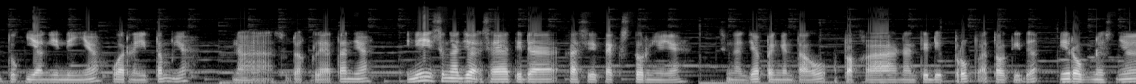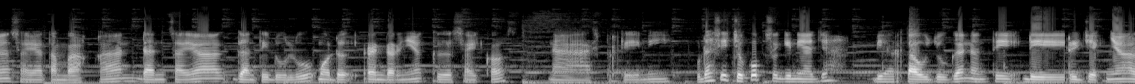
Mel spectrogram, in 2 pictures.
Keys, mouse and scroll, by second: 2.2 Tab, 11.2-13.2 drag, 15.2-16.7 drag.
